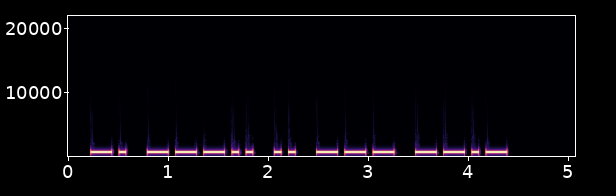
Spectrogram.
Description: Morse code, heard as a keyed tone, about 17 wpm, 700 Hz. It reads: N8IOQ
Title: USA Call Signs - 5 Characters - Repeated 2x - 17wpm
